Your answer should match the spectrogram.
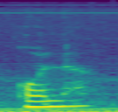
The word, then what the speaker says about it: hola: Ae the h sound silent. Ae yellow or hola yellow ola.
